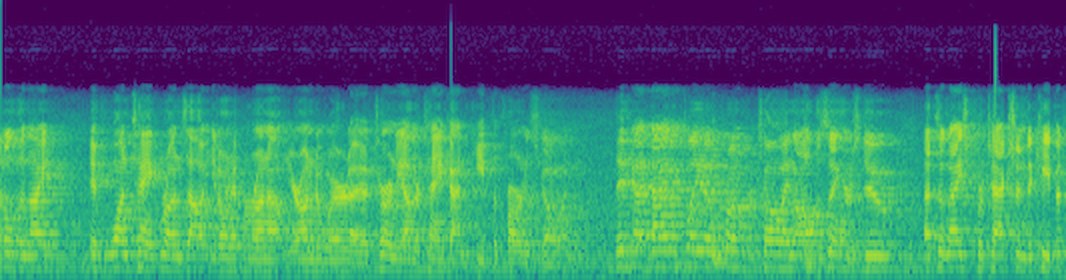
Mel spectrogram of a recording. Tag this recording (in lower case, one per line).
speech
